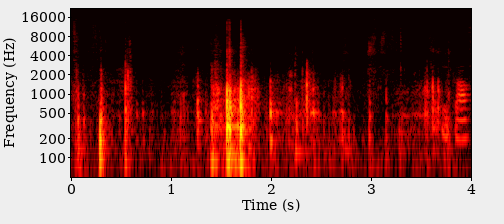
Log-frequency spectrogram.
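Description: Rustling and sharp clicks of a doll's cardboard box and foam packing being handled and pulled apart, with the loudest burst about a second and a half in.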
